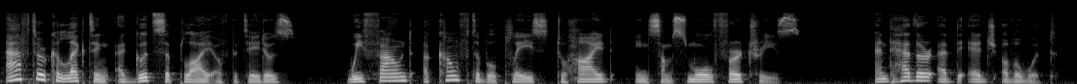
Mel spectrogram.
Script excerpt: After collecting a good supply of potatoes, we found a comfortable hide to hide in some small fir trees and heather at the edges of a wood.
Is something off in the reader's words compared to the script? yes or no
yes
